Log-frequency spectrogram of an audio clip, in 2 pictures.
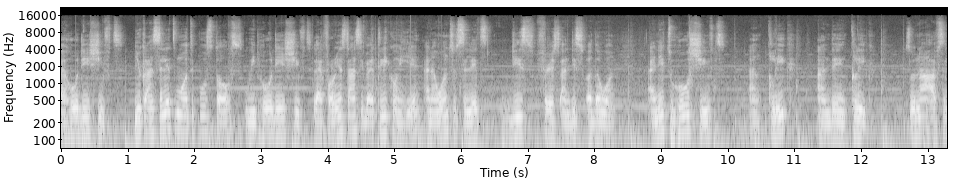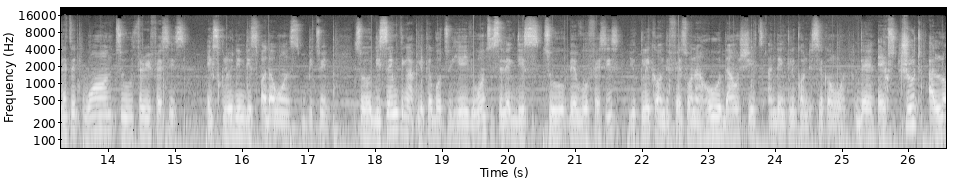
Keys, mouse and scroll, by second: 0.8 shift+click, 5.0 click, 11.0 shift+click, 12.3 shift+click, 19.1 click, 24.2 shift+click, 26.4 e.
